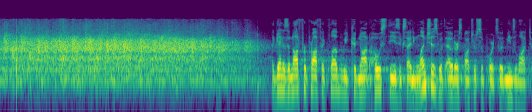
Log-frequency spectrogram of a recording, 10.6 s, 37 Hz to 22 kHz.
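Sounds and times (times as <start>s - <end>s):
room full of people clapping steadily: 0.0s - 5.2s
speech: 5.4s - 10.6s.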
